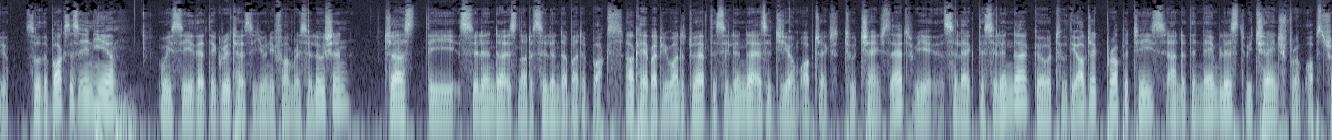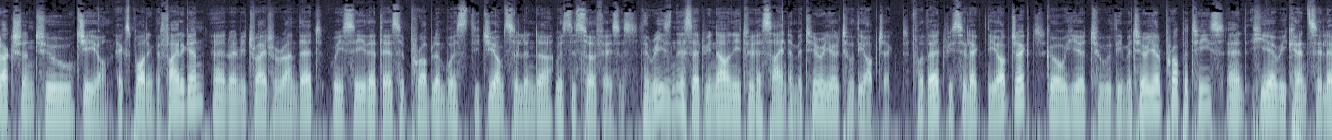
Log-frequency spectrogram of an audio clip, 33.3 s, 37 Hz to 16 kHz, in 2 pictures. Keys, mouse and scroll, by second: 13.4 click, 14.9-18.0 drag, 18.3-19.2 drag, 28.1 click, 31.8 click.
